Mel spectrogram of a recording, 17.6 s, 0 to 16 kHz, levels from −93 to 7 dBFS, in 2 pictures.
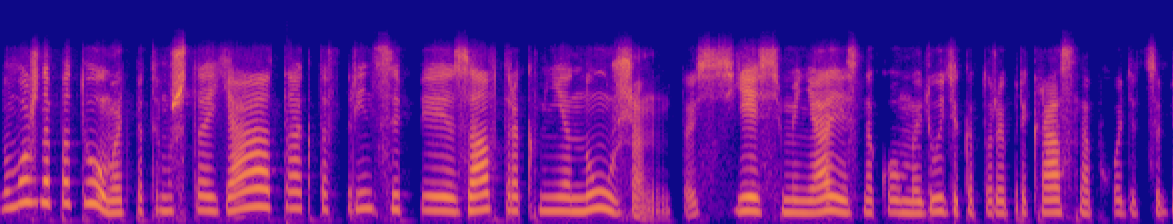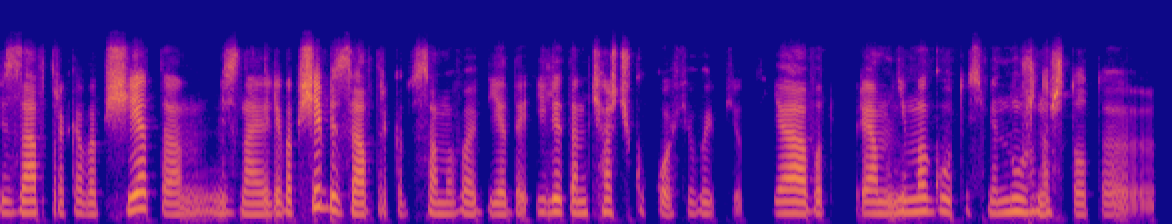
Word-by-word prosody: Ну, 270 - -6
можно 360 +3 +2
подумать, 345 - 0
потому 225 +1 -9
что 235 - +7
я 255 +7 +4
так-то 265 -2 -5
в - - -22
принципе, 245 -3 -3
завтрак 230 +1 +2
мне 225 0 -2
нужен. 230 0 -1
То - - -14
есть 225 -2 +2
у - - -4
меня 200 +1 +2
есть 215 -4 +1
знакомые 195 -1 -6
люди, 210 0 -4
которые 195 -1 -8
прекрасно 200 0 -2
обходятся 195 0 -12
без 195 -1 -8
завтрака 195 -1 -2
вообще, 220 +8 +6
там, 205 -2 -7
не - - -8
знаю, 175 -3 -2
или - - -3
вообще 200 +10 +8
без 240 -8 -1
завтрака 175 0 -1
до 175 - -25
самого 180 -1 -5
обеда, 175 -2 -7
или, 205 +1 -2
там, 195 -1 -5
чашечку 210 +2 -2
кофе 185 - -10
выпьют. 185 -1 -15 0.2
Я 190 -1 +3
вот 190 +1 -8 0.2
прям 185 0 -2
не 205 - -3
могу, 215 0 -2
то - - -19
есть - - -7
мне 190 -1 -9
нужно 210 +1 -2
что-то, 170 -3 0 0.2
э, - - -17
205 Hz, 175 wpm, -26 LUFS, 190-230 Hz, 0.2 s, вообще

